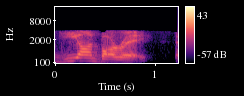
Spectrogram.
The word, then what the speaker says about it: Guillain-Barré: It's pronounced Guillain-Barré. That's how it's pronounced.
